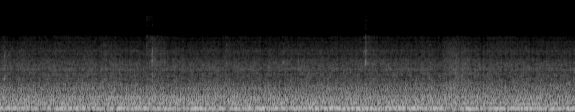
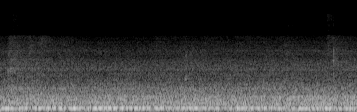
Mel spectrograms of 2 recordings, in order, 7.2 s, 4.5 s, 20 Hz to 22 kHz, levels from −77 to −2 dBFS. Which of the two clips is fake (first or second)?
first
